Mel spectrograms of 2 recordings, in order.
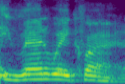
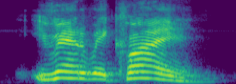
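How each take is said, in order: First: Said in the usual way. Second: Hammed-up bawling; mock wail. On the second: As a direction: belt it out like a crying kid. Retelling the kid running off.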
